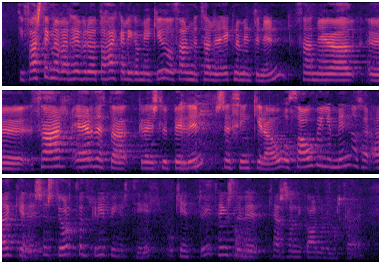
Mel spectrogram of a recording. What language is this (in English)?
Icelandic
